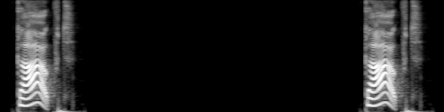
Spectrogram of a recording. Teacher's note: you can turn a simple statement in Georgian into a question just by changing your inflection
